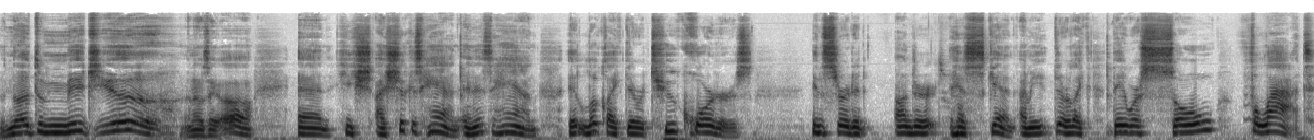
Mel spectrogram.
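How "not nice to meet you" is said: put-on elderly man's voice, Korean-accented English. Recounting meeting a guy's Hapkido master, imitating the old Korean man's accent. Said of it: "this old Korean guy talking like this".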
